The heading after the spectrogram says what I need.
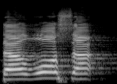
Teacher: اس میں را پر اور سین میں صفائی کے ساتھ ادا کروائیں گے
